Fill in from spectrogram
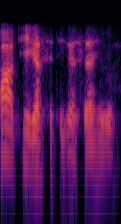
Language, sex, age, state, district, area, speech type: Assamese, male, 30-45, Assam, Lakhimpur, rural, conversation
